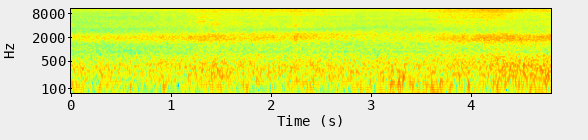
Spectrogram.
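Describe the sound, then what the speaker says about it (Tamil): Continuous cold wind blows across the beach, a broad steady roar mixed with the wash of surf, unbroken for the whole stretch. "குளிர்ந்த காற்று வீசுது"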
